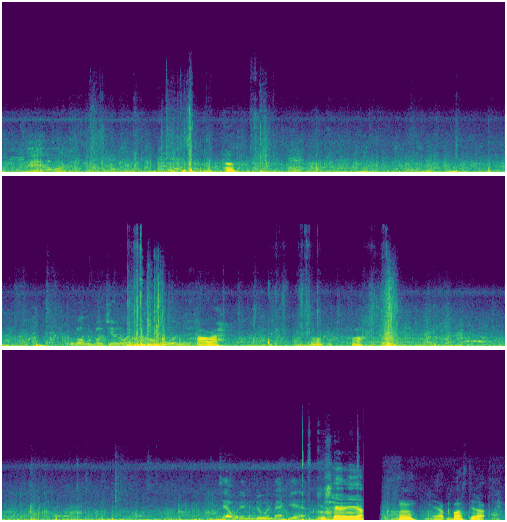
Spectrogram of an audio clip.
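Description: A horse's hooves thud steadily on a dirt trail.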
